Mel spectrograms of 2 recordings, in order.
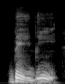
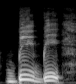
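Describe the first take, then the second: First: The word is said in a plain, ordinary way. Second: The word is said in a sweet, cutesy way. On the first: It refers to an ordinary person. "kung normal na tao lang" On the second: It refers to a loved one. "ang tinutukoy niyang baby si Barbie"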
